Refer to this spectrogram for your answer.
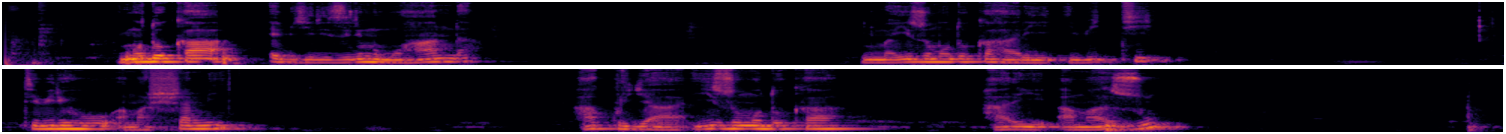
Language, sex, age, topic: Kinyarwanda, male, 18-24, government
